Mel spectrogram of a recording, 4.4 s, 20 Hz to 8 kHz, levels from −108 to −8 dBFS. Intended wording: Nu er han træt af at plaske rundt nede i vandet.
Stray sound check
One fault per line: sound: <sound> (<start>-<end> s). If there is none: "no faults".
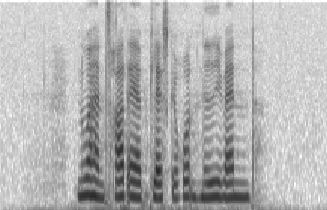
no faults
